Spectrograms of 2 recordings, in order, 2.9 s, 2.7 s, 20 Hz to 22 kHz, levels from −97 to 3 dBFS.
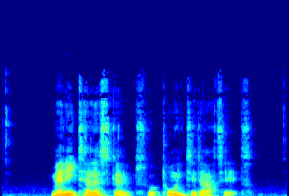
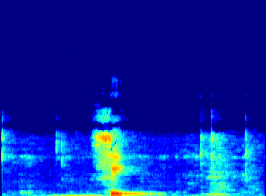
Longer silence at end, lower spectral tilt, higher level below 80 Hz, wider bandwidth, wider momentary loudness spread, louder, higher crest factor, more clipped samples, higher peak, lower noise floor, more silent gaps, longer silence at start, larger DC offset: about the same, 0.4 s vs 0.4 s; first, -6.5 dB/octave vs -2.5 dB/octave; about the same, -68 dBFS vs -66 dBFS; first, 13.5 kHz vs 10 kHz; second, 14 LU vs 24 LU; second, -33 LUFS vs -19 LUFS; about the same, 20 dB vs 24 dB; neither; second, -14 dBFS vs -2 dBFS; first, -66 dBFS vs -54 dBFS; neither; about the same, 0.5 s vs 0.55 s; neither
